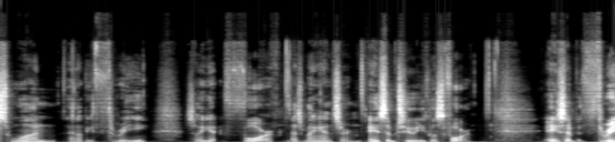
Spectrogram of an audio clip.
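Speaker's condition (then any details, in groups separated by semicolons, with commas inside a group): No condition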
